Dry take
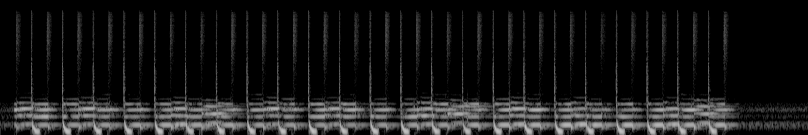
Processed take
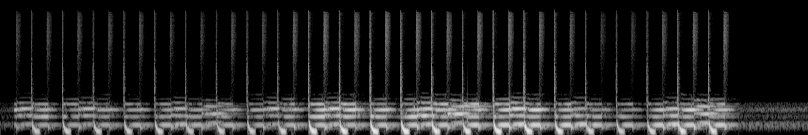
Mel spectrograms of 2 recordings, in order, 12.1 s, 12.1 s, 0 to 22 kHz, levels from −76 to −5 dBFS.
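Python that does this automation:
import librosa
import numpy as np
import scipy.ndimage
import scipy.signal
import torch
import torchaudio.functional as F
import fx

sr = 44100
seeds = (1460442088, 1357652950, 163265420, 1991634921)

y = fx.gain(x, sr, db=fx.line((4.01, 3.0), (4.78, 11.0), (7.98, 11.0), (9.52, 1.0), (10.12, 9.5)))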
